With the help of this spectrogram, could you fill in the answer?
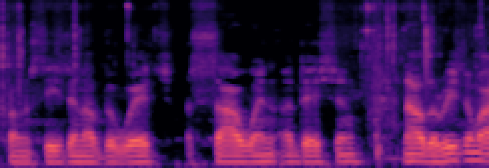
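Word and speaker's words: Samhain: It's I mean, it's not Sam Hayne like you see it here. It's pronounced sin.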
